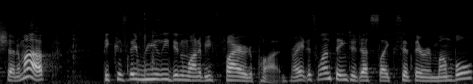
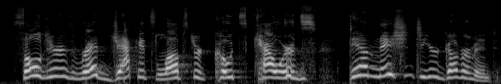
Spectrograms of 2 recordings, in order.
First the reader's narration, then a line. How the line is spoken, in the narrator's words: one particularly loud person yelled out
